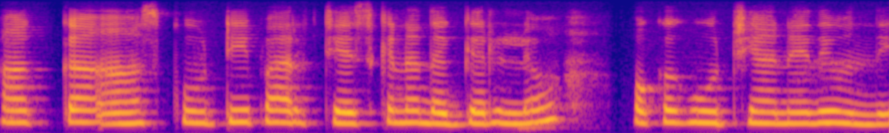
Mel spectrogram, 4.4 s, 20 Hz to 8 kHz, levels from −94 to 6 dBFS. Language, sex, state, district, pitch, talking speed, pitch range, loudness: Telugu, female, Andhra Pradesh, Krishna, 260 Hz, 135 wpm, 245-265 Hz, -15 LUFS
